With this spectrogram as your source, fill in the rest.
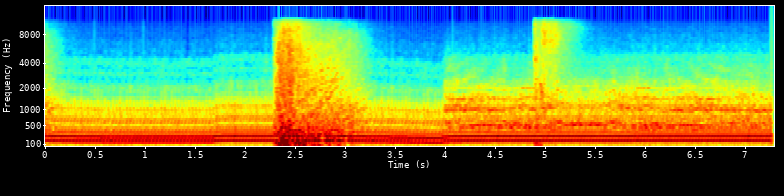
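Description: A kart engine hums steadily.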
